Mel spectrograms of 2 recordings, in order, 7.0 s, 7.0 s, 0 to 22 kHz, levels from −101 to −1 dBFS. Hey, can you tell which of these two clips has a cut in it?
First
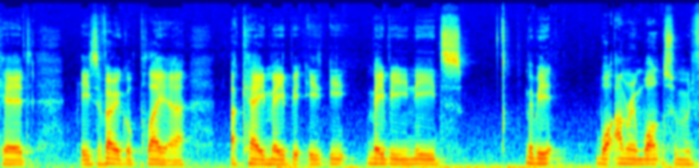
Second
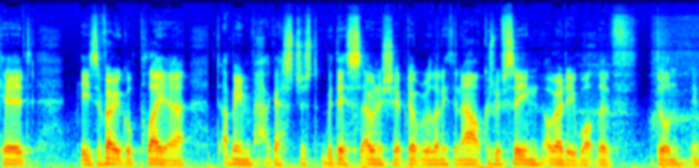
second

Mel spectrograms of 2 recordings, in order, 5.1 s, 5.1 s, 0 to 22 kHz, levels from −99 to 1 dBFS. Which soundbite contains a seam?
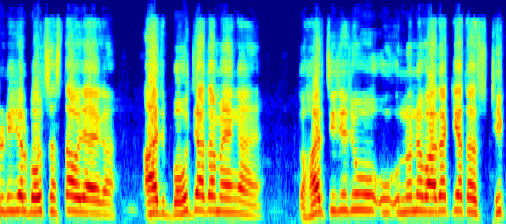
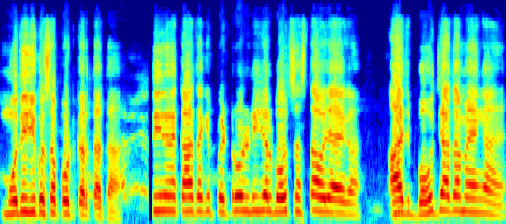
second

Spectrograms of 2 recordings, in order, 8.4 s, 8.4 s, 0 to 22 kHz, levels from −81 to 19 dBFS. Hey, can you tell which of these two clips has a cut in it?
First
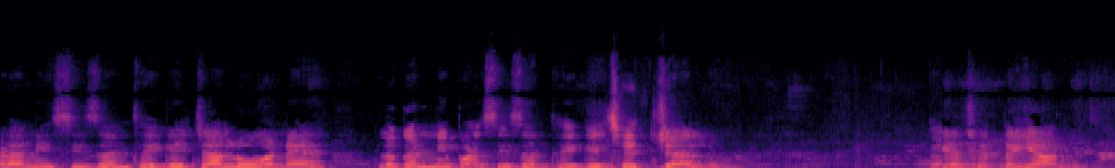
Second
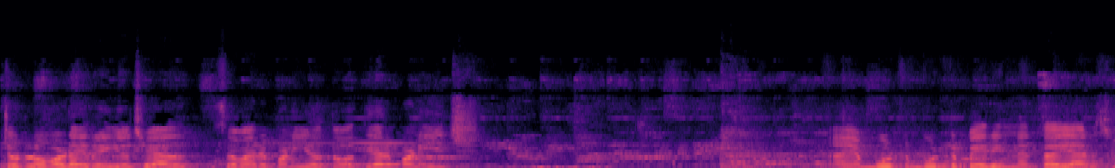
first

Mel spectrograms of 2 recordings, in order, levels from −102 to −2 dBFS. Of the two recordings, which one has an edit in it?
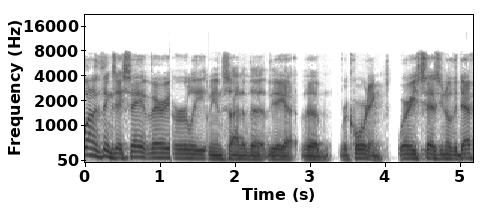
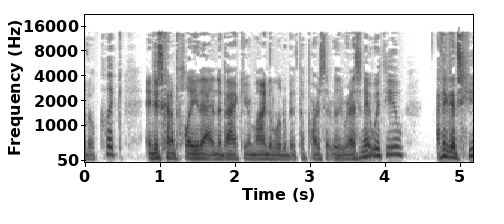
first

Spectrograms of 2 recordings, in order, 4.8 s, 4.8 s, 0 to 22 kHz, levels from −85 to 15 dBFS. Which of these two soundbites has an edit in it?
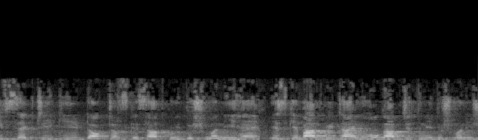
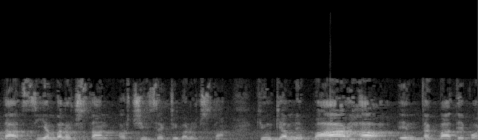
first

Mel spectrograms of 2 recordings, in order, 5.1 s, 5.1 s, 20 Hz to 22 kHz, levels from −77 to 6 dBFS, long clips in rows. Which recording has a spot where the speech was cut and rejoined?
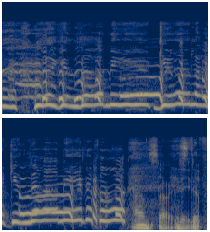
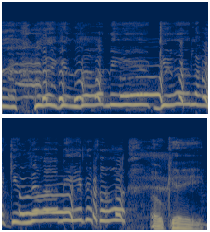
first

